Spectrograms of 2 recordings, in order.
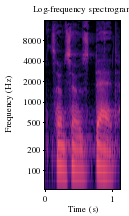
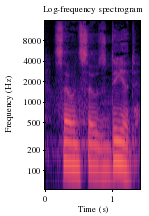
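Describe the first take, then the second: First: Said in the usual way. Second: Put-on drawn-out, soft broad Batley accent. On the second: Boy breaking news of a death to teacher, broad Batley accent. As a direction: say it slowly in broad Batley dialect. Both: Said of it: "I'll say it how he said it".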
